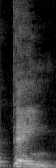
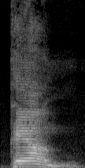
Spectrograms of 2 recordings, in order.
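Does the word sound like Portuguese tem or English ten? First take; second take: Portuguese tem; English ten. First: It sounds like the Portuguese word tem. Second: It sounds like the English word ten. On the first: The speaker calls it wrong. "Tem é a pronúncia da palavra, do verbo ter" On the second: The speaker calls it right. "não tem, é ten"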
